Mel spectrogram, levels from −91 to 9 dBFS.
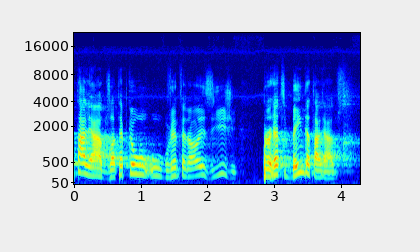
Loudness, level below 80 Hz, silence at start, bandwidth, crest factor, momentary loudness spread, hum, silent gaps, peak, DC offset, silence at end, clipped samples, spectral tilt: -26 LUFS; -76 dBFS; 0 s; 16 kHz; 20 dB; 14 LU; none; none; -8 dBFS; under 0.1%; 0.15 s; under 0.1%; -5 dB/octave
